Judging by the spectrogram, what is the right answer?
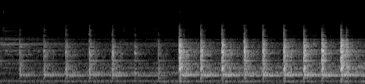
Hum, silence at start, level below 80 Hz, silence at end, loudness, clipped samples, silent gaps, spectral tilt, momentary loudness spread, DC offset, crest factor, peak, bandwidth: none; 0 s; -60 dBFS; 0 s; -22 LUFS; under 0.1%; none; -4 dB/octave; 15 LU; under 0.1%; 24 dB; 0 dBFS; 13 kHz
